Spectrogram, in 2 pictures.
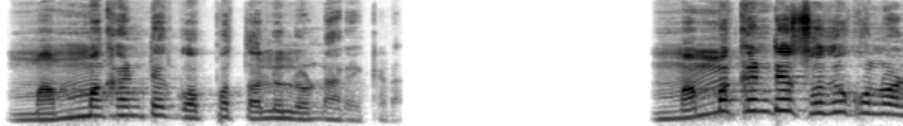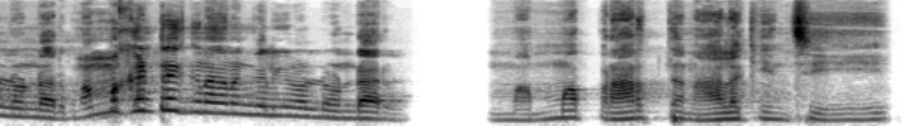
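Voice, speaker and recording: Male pastor, high voice, bright tone, animated storytelling sermon, reverberant hall. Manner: animated storytelling, acts out family dialogue. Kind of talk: sermon testimony.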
